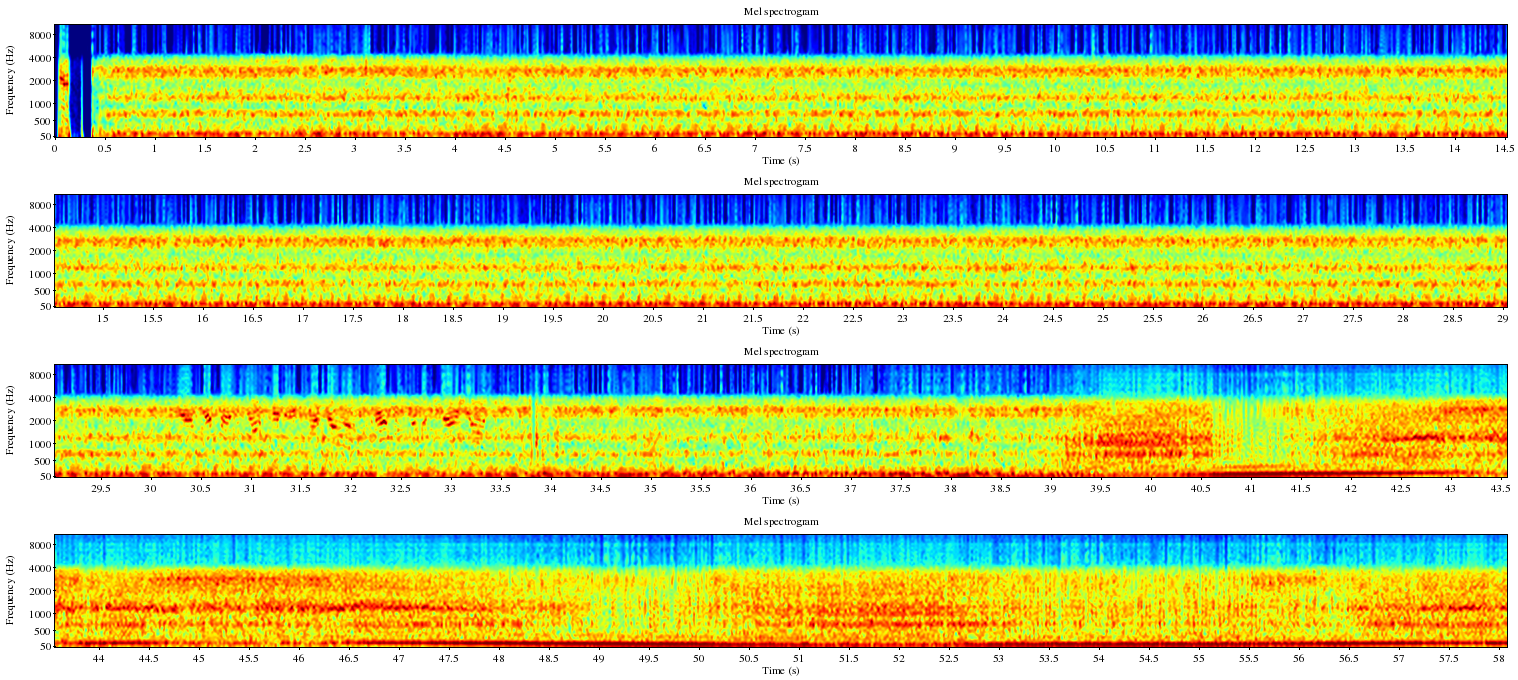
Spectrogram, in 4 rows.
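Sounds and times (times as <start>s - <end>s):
motorcycle engine idling: 0.0s - 38.8s.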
